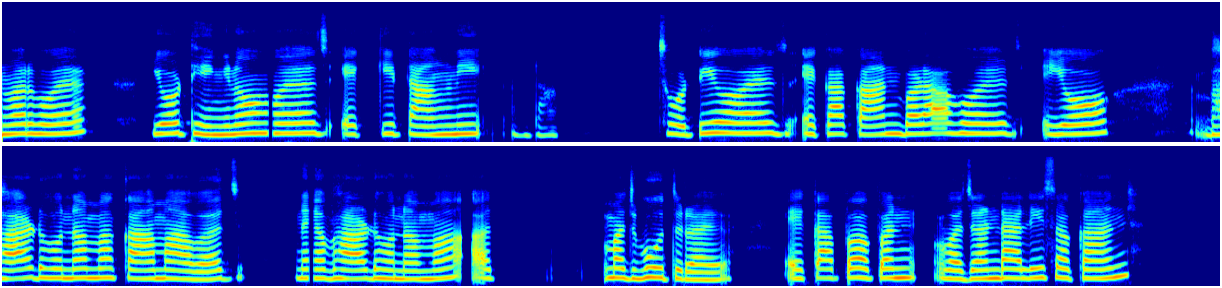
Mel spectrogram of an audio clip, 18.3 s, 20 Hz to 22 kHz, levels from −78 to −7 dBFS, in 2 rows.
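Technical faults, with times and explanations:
1.98 to 2.05 s and 11.42 to 11.49 s, digital broadcast dropout: the receiver muted on a failed frame, so speech fades out over 20 ms, leaving a brief hole that fits one lost 32 ms frame.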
